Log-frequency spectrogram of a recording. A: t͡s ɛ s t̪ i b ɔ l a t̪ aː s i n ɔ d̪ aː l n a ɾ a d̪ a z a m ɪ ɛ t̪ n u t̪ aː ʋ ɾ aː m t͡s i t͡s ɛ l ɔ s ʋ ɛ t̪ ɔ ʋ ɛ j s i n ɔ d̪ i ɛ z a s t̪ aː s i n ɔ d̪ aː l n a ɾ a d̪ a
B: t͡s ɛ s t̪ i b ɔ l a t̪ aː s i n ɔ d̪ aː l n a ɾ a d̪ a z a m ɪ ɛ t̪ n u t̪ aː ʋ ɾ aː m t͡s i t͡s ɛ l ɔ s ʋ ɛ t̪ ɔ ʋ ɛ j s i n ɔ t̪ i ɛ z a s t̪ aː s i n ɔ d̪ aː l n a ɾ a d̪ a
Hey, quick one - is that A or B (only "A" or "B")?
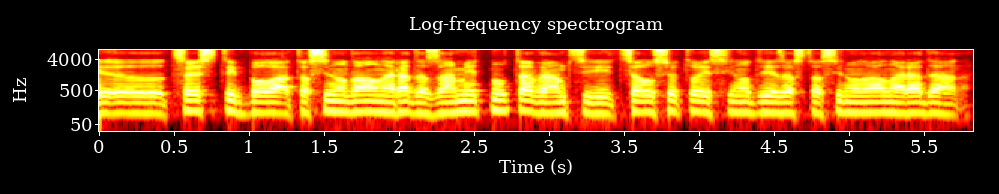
A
